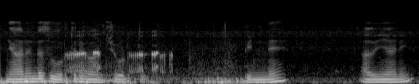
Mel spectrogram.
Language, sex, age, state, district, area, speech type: Malayalam, male, 18-30, Kerala, Wayanad, rural, spontaneous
